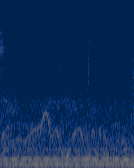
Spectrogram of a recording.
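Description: Low room tone with a steady electrical hum, and faint short tones that rise and fall in pitch in the background.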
